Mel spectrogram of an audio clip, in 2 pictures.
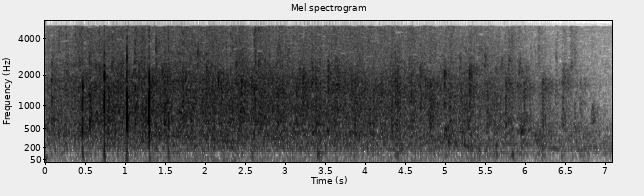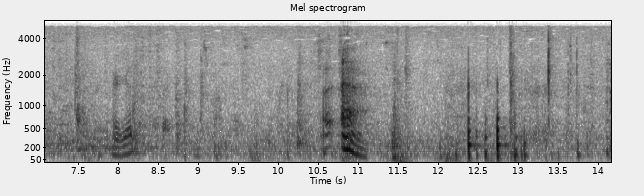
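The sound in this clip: Audience applause welcoming a speaker at a Naples event: dense, steady clapping for about seven seconds that then fades away, followed by a voice speaking with a few scattered sounds.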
